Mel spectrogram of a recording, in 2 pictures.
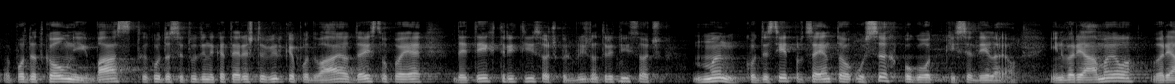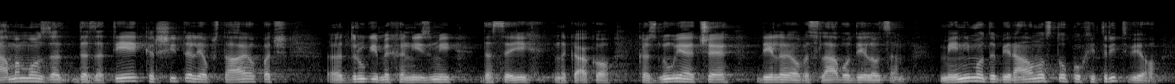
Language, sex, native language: Slovenian, male, Slovenian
